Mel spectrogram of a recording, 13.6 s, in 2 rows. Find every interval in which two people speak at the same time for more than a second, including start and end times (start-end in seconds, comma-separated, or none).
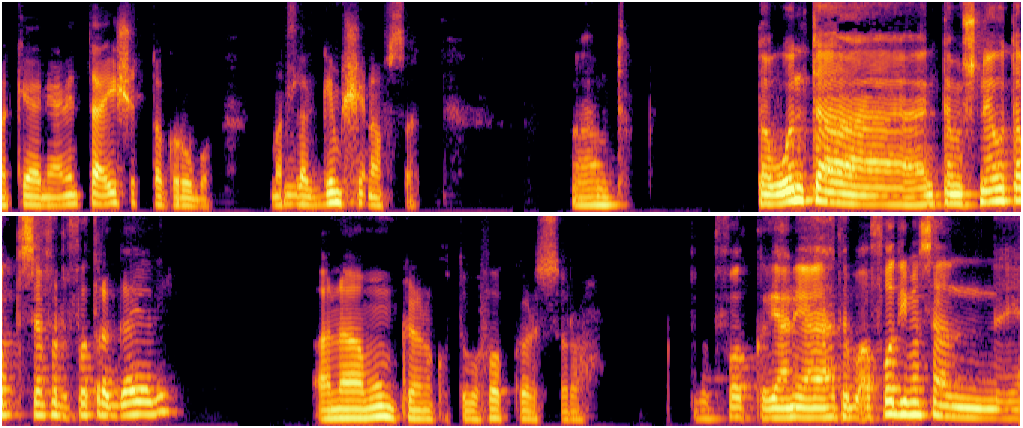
none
